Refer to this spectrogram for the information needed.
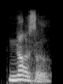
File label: "nozzle", Indian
